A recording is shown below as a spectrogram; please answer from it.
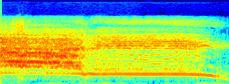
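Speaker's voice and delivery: put-on kids' scream. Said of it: "all the kids start screaming".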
